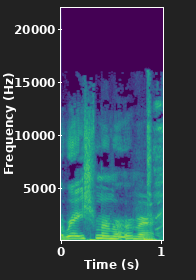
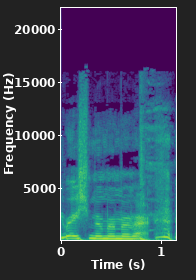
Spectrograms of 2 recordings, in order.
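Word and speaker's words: Rae Sremmurd: Yeah, Ray Shrimmer. – Yeah, go with that. That's better. – It's spelled S-R-E-M-M-U-R-D, Ray Shrimmer.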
